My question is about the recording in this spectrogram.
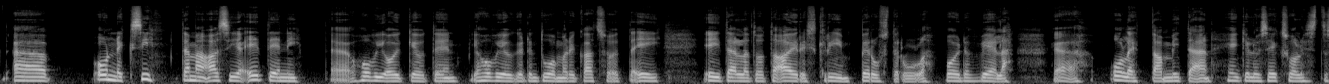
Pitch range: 155-190 Hz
